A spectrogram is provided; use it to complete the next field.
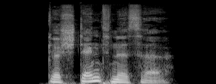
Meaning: nominative/accusative/genitive plural of Geständnis
- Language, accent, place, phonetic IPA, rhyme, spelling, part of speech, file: German, Germany, Berlin, [ɡəˈʃtɛntnɪsə], -ɛntnɪsə, Geständnisse, noun, De-Geständnisse.ogg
